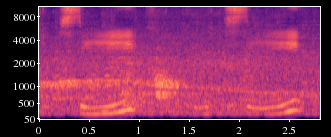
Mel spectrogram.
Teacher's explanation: the second tone start with a low pitch and Rises to a high pitch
